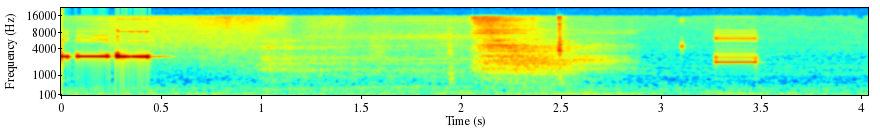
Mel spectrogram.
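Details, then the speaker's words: Philips Respironics Trilogy 100 ventilator, set up for invasive ventilation with an active circuit, being turned off and back on: short high electronic power-on beeps at start and near end, faint room noise. "okay from here we can actually turn it off and want to turn it back on"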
